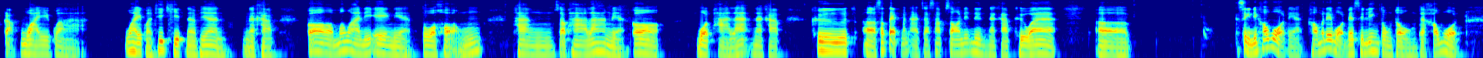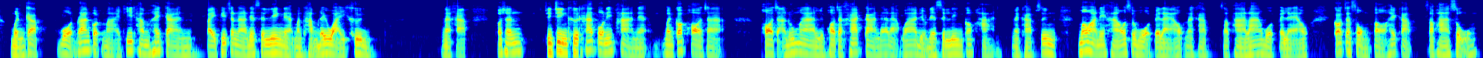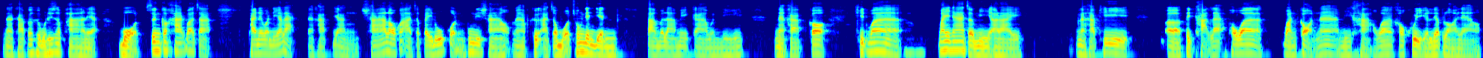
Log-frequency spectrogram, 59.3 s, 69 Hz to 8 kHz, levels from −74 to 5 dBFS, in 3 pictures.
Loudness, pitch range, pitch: -24 LUFS, 90-110 Hz, 100 Hz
